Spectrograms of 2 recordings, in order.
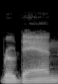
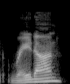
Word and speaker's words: Rodan: For instance, everyone pronounced Rodan as Radon, which is how it's spelled in the original Japanese. But we all know, at least in English, that's not how you say the creature's name.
